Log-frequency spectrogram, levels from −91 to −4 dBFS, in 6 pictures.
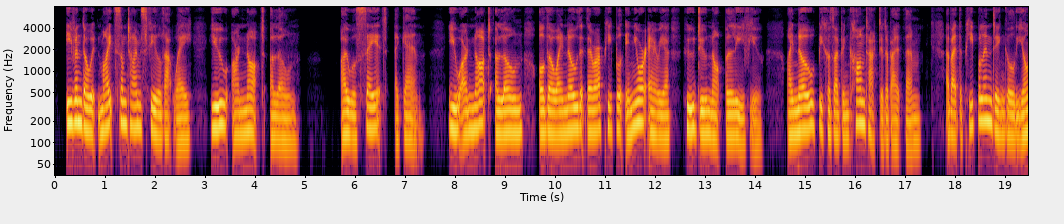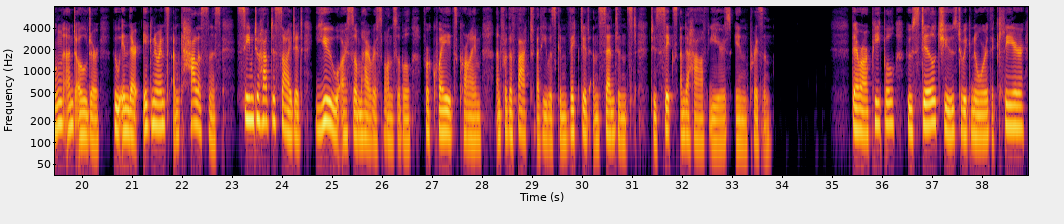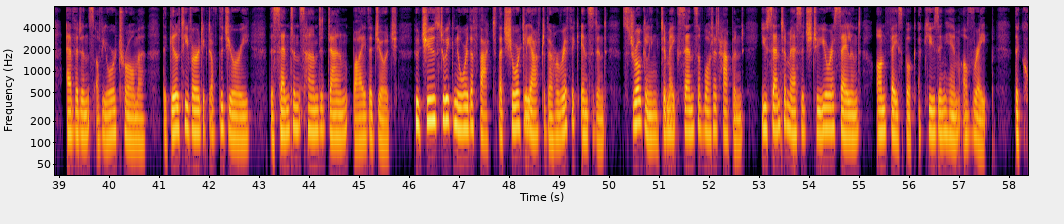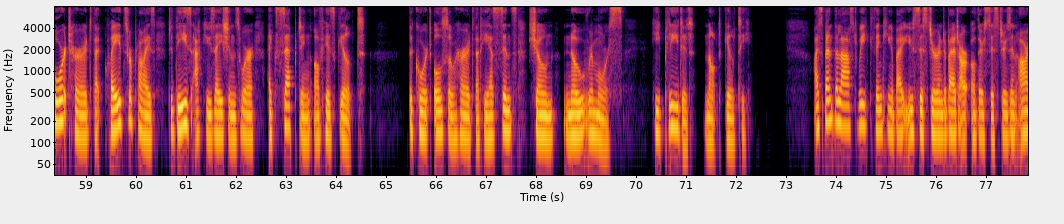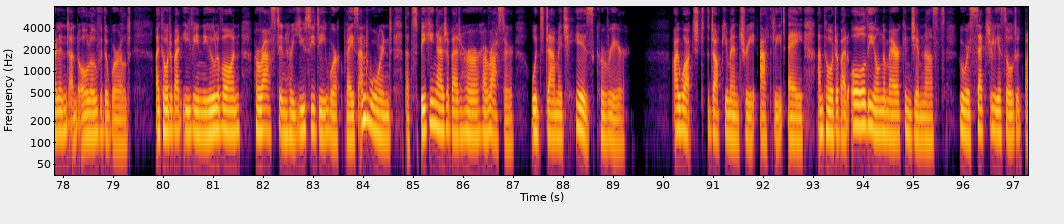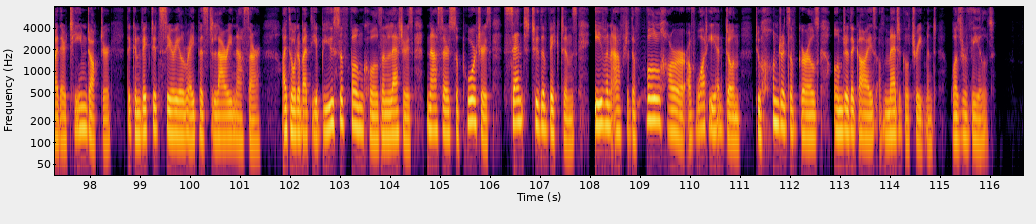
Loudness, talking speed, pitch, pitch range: -19 LUFS, 145 wpm, 135 Hz, 120-150 Hz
